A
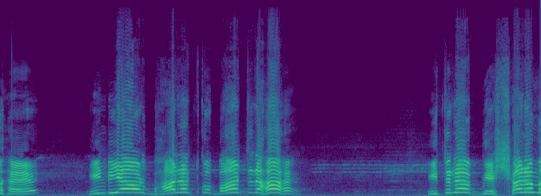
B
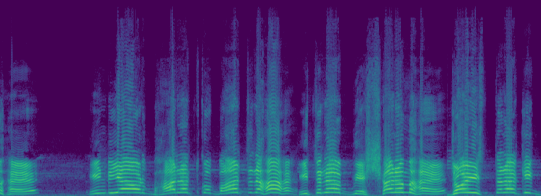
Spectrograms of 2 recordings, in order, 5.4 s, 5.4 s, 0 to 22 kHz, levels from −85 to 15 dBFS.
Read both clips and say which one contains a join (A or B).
B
